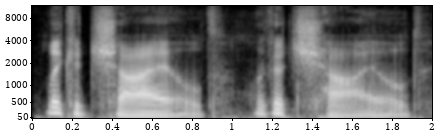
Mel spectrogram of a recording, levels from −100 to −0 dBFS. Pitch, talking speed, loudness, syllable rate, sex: 120 Hz, 180 wpm, -17 LUFS, 3.4 syllables/s, male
